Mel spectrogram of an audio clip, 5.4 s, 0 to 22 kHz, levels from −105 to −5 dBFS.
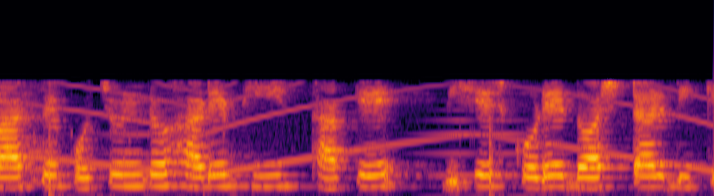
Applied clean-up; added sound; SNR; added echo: none; Siren; 19 dB; reverberation time 0.4 s.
